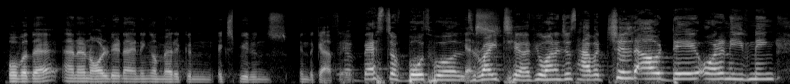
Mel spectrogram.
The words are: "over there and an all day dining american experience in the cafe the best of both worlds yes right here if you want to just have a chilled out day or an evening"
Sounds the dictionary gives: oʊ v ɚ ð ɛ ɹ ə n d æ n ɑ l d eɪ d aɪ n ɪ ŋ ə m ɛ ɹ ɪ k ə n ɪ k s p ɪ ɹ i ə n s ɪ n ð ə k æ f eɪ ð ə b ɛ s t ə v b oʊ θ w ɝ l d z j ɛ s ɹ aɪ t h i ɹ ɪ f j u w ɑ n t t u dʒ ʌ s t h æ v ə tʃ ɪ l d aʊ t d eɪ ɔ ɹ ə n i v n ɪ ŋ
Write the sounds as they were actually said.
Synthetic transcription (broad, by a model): oʊ v ɚ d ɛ ɹ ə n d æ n ɑ l d eɪ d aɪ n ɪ ŋ ə m ɛ ɹ ɪ k ə n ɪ k s p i ɹ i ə n s ɪ n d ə k æ f eɪ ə b ɛ s t ə v b oʊ t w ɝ l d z ɹ aɪ t h i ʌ ɪ f j u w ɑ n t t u dʒ ʌ s t h æ v ə tʃ ɪ l d aʊ t d eɪ ɔ ɹ ə n i v n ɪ ŋ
